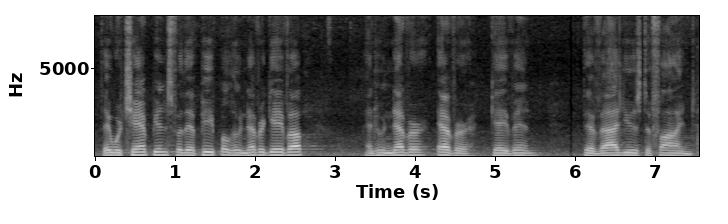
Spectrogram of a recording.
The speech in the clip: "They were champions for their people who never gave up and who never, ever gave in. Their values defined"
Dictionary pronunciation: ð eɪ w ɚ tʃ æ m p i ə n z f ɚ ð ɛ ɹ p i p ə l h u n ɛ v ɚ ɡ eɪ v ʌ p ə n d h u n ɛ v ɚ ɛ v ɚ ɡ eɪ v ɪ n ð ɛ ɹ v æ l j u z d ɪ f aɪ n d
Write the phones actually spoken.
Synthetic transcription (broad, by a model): ð eɪ w ɚ tʃ æ m p i ə n z f ɚ ð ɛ ɹ p i p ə l h u n ɛ v ɚ ɡ eɪ v ʌ p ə n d h u n ɛ v ɚ ɛ v ɚ ɡ eɪ v ɪ n ð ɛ ɹ v æ l j u z d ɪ f aɪ n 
